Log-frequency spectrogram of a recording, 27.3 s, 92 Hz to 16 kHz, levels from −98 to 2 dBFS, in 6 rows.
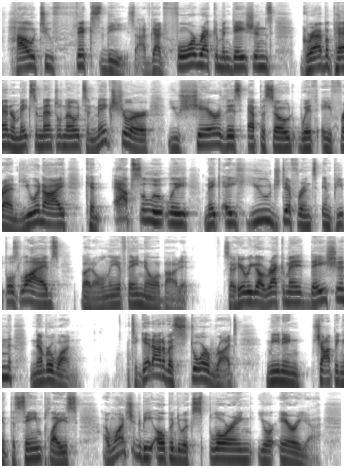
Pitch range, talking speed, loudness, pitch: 135-170 Hz, 165 wpm, -19 LUFS, 155 Hz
